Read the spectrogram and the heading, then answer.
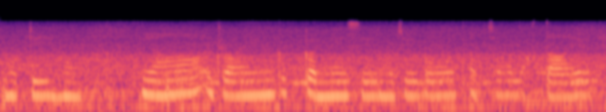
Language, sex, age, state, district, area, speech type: Hindi, female, 18-30, Madhya Pradesh, Harda, urban, spontaneous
